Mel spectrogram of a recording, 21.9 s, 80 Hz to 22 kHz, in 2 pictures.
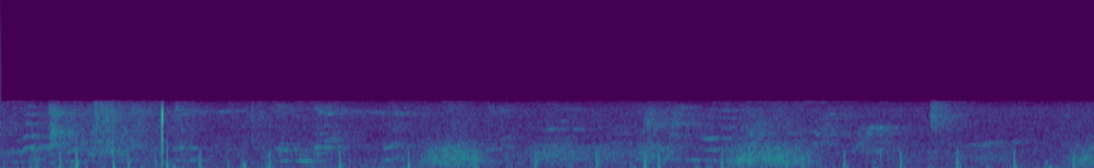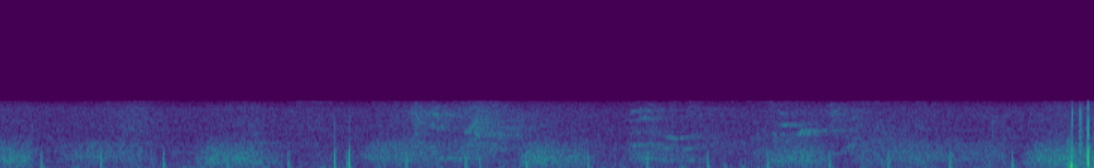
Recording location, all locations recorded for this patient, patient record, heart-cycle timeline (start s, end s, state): aortic valve (AV)
aortic valve (AV)+pulmonary valve (PV)+tricuspid valve (TV)+mitral valve (MV)
#Age: Child
#Sex: Female
#Height: nan
#Weight: nan
#Pregnancy status: False
#Murmur: Absent
#Murmur locations: nan
#Most audible location: nan
#Systolic murmur timing: nan
#Systolic murmur shape: nan
#Systolic murmur grading: nan
#Systolic murmur pitch: nan
#Systolic murmur quality: nan
#Diastolic murmur timing: nan
#Diastolic murmur shape: nan
#Diastolic murmur grading: nan
#Diastolic murmur pitch: nan
#Diastolic murmur quality: nan
#Outcome: Normal
#Campaign: 2015 screening campaign
0.00	8.04	unannotated
8.04	8.14	diastole
8.14	8.26	S1
8.26	8.38	systole
8.38	8.52	S2
8.52	8.71	diastole
8.71	8.82	S1
8.82	8.98	systole
8.98	9.08	S2
9.08	9.28	diastole
9.28	9.38	S1
9.38	9.54	systole
9.54	9.66	S2
9.66	9.81	diastole
9.81	9.93	S1
9.93	10.10	systole
10.10	10.24	S2
10.24	10.42	diastole
10.42	10.55	S1
10.55	10.69	systole
10.69	10.83	S2
10.83	11.01	diastole
11.01	11.18	S1
11.18	11.29	systole
11.29	11.43	S2
11.43	11.65	diastole
11.65	11.82	S1
11.82	11.91	systole
11.91	12.06	S2
12.06	12.25	diastole
12.25	12.42	S1
12.42	12.55	systole
12.55	12.66	S2
12.66	12.86	diastole
12.86	13.01	S1
13.01	13.17	systole
13.17	13.29	S2
13.29	13.51	diastole
13.51	13.67	S1
13.67	13.81	systole
13.81	13.89	S2
13.89	14.10	diastole
14.10	21.89	unannotated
